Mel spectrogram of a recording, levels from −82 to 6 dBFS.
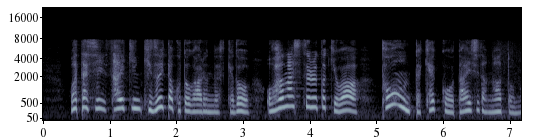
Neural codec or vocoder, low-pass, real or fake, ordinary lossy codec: none; none; real; none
